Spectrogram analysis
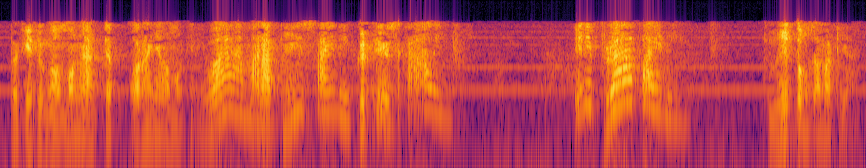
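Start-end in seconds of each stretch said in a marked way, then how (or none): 2.1-6.8 an amazed mayor's man, voice pitched high; mock astonishment. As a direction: play the stunned official, pitched up. Imitating astonished official.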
